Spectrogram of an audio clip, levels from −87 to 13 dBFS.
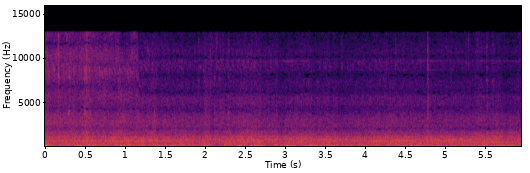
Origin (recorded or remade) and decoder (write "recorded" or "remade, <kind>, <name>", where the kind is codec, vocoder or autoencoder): recorded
